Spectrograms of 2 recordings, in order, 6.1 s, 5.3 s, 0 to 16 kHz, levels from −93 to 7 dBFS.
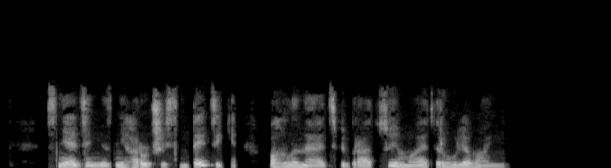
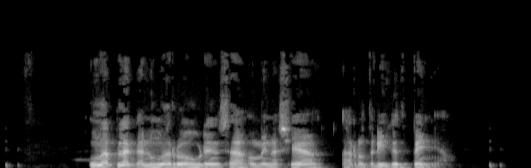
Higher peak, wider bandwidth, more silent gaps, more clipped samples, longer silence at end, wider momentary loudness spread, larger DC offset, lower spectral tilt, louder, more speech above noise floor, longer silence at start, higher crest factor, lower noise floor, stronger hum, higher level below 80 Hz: about the same, -4 dBFS vs -2 dBFS; second, 8 kHz vs 11 kHz; first, 2.38-2.43 s, 2.58-2.69 s vs none; neither; first, 1.1 s vs 0.9 s; about the same, 10 LU vs 9 LU; neither; about the same, -6 dB/octave vs -6.5 dB/octave; about the same, -21 LUFS vs -20 LUFS; first, over 69 dB vs 53 dB; second, 0.5 s vs 0.9 s; about the same, 18 dB vs 20 dB; first, under -90 dBFS vs -73 dBFS; neither; about the same, -64 dBFS vs -64 dBFS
